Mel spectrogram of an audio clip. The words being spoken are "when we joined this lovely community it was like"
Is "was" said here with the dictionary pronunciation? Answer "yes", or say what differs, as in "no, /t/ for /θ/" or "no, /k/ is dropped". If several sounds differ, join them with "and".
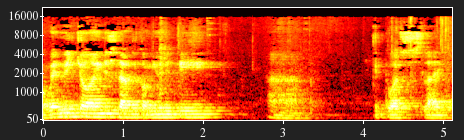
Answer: no, /s/ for /z/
